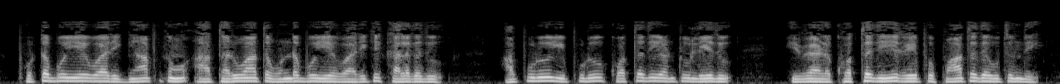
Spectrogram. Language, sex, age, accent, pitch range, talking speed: Telugu, male, 50-69, native, 130-150 Hz, 95 wpm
